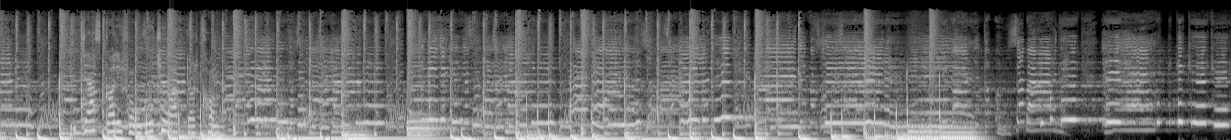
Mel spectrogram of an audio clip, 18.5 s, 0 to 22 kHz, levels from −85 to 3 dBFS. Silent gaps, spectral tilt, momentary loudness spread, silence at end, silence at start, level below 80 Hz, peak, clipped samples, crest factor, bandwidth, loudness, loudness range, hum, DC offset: none; -5 dB/octave; 9 LU; 0.05 s; 0 s; -12 dBFS; 0 dBFS; under 0.1%; 10 dB; 17 kHz; -13 LUFS; 3 LU; none; under 0.1%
